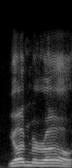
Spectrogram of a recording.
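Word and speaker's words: Joan Miró: Jan Moreau is another guy who's really good to look at. His name is spelled Joan, and his last name is Miro.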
